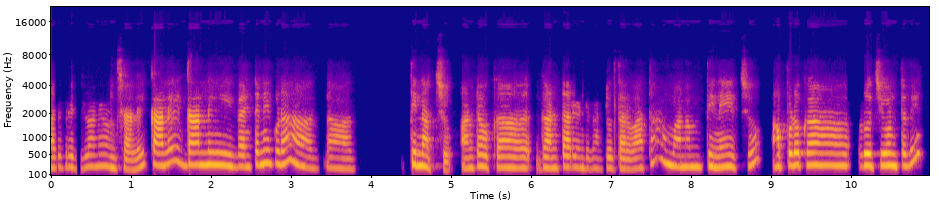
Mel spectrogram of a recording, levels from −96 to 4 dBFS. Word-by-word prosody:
అది 215 +1 -3
ఫ్రిడ్జ్‌లో‌నే 230 +3 -6
ఉంచాలి. 200 0 -2 0.2
కానీ 265 +4 +6 0.2
దాన్ని 270 0 +5 0.3
వెంటనే 255 +5 0
కూడా 285 +2 +2 0.2
ఆద్ 210 -3 -4 0.2
ఆద్ 195 -1 -5 0.7
తినొచ్చు. 230 -8 +2 0.2
అంటే 210 +4 -2
ఒక 225 - -11 0.6
గంట, 210 -1 +1 0.2
2 210 -1 -9
గంటల 205 +1 -7
తర్వాత 200 +5 -3 0.3
మనం 230 0 -1 0.2
తినేయొచ్చు. 235 +2 -1 0.3
అప్పుడొకా 265 +2 +3 0.6
రుచి 255 0 +6
ఉంటది, 250 - 0
230 Hz, 115 wpm, -17 LUFS, 210-255 Hz, 0.7 s, కానీ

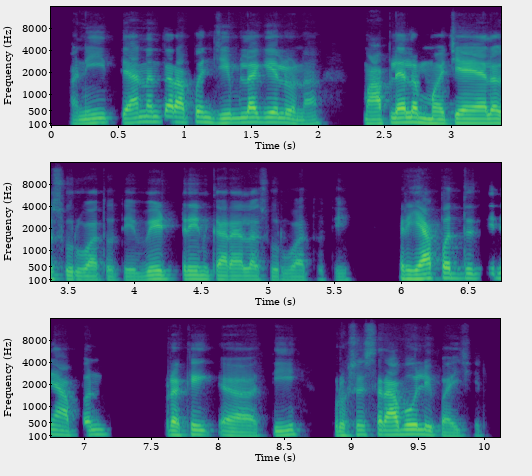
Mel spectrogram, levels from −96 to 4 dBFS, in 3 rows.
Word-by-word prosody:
आणि 120 +5 -2
त्यानंतर 160 +4 +1
आपण 150 +1 +1
जिमला 135 +3 +2
गेलो 140 -3 +2
ना, 105 0 -6 0.4
मग 115 - 0
आपल्याला 140 +5 +5
मजा 120 +1 +2
यायला 125 0 +5
सुरुवात 115 -3 -4
होते 100 +1 -7
वेट 125 +4 -1
ट्रेन 125 -1 0
करायला 110 -1 -1
सुरुवात 100 -2 -8
होते. 95 +1 -15 0.4
तर 130 - -1
या 135 +2 +6
पद्धतीने 150 -1 -2
आपण 135 +2 -2 0.5
प्रकी 135 +1 +1
अ, 105 -3 0 0.2
ही 125 +3 -1 0.3
प्रोसेस 135 +4 -4
राबवली 140 0 +4
पाहिजे. 100 -2 -8
125 Hz, 160 wpm, -24 LUFS, 110-140 Hz, 0.5 s, या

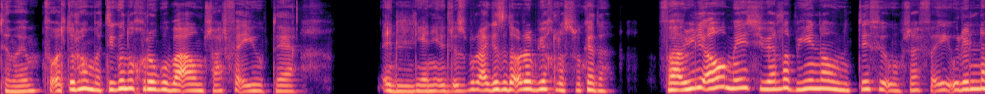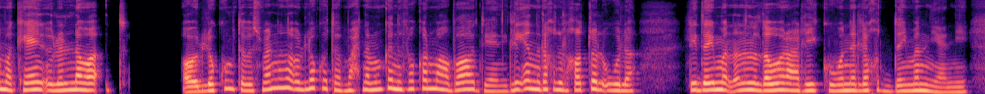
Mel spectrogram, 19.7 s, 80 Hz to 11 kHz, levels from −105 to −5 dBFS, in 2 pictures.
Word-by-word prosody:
تمام 195 +1 -3
فقُلت 205 +5 -3
لهُم: 260 +1 +6
"ما 230 - +1
تيجوا 245 +4 +3
نخرج 265 -2 +4
بقى 215 -1 +3
ومش 215 -1 -4
عارفة 205 +1 -7
إيه 195 +3 -3
و - - -5
بتاع، 195 0 -7 0.9
ال 190 -2 -2
يعني 195 0 -2
الأسبوع 200 +5 -5
الإجازة 240 +2 +2
ده 245 - +3
قرب 260 -1 +4
يخلص 230 -5 -1
وكده" 210 -3 -3 0.4
فقالوا 235 +1 +4
لي: 300 -3 +4
"آه 310 +6 +6
ماشي 290 -3 +2
ويالّا 260 +3 +3
بينا 280 +2 +3
ونتفق 250 +1 -1
ومش 210 +1 -8
عارفة 225 0 -8
إيه 225 -1 -4
قولي 235 +2 +1
لنا 265 +2 +3
مكان 240 0 +1
قولي 220 -1 -1
لنا 240 +1 +3
وقت" 225 -1 -2 0.6
أقول 175 +3 0
لكم 220 +6 -1
طَب 235 -5 -4
اشمعنى 245 +7 -2
أنا 305 0 +1
أقول 255 -1 -2
لكم 290 0 -2
طَب 230 -5 -5
ما - - -3
إحنا 245 +2 -4
ممكن 255 +4 0
نفكر 265 +2 -2
مع 265 -3 +1
بعض، 235 -1 -1
يعني 190 -1 -8
ليه 240 +5 -3
أنا 270 - +1
اللي 255 0 0
آخد 250 -1 -4
الخطوة 230 +3 -1
الأولى، 215 -2 -3 0.6
ليه 235 - +1
دايمًا 235 +1 +3
أنا 200 -3 -5
اللي 235 +1 +1
أدوّر 220 +2 +3
عليكم 215 -1 -2
وأنا 215 +1 0
اللي 215 0 -2
آخد 215 -4 -8
دايمًا 200 +3 -2 0.2
يعني 165 +1 -9
230 Hz, 205 wpm, -23 LUFS, 210-255 Hz, 0.9 s, لهُم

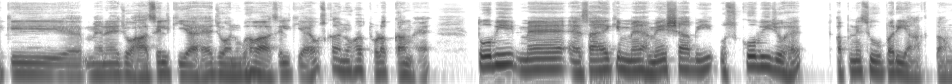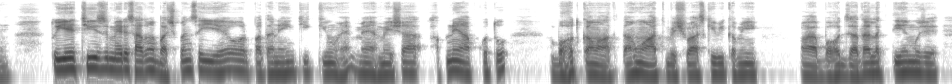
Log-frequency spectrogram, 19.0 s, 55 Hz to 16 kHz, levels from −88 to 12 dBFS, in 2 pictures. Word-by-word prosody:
कि 110 -3 -2
मैंने 110 +1 -2
जो 110 0 -3
हासिल 95 +6 +1
किया 105 -2 -1
है, 100 +3 -3
जो 110 -1 -2
अनुभव 105 +4 0
हासिल 105 +4 0
किया 100 -4 -6
है - - -2
उसका 160 -1 -6
अनुभव 135 +1 -1
थोड़ा 120 0 0
कम 105 -3 0
है। - - -9 0.5
तो 180 +1 +8
भी 210 +2 +6
मैं 155 +2 +4
ऐसा 120 +3 0
है 145 +1 +3
कि 160 - 0
मैं 140 -2 +3
हमेशा 140 +4 +5
भी 145 +4 -1
उसको 180 +8 +3
भी 175 -1 +4
जो 135 -3 +2
है 115 +1 -2 0.4
अपने 135 +3 -1
से 135 +1 0
ऊपर 120 0 0
ही 115 -3 +3
आँकता 90 +1 -8
हूँ। 85 0 -10 0.4
तो 150 - +4
ये 155 +1 +9
चीज़ 160 0 +3
मेरे 150 -1 +3
साथ 130 -2 +2
में 140 -2 0
बचपन 120 +8 -1
से 140 0 -2
ही 130 -1 +2
है 130 +3 -1
और 140 -2 -3
पता 115 +1 -4
नहीं 115 +2 -2
कि 120 0 -10
क्यों 115 -4 -3
है, 115 - -5
मैं 115 -7 -4
हमेशा 110 +3 -2 0.2
अपने 135 +1 -1
आप 110 -3 -2
को 115 - -5
तो 135 +7 -5 0.4
बहुत 105 +4 -3
कम 110 -1 0
आँकता 95 +2 -4
हूँ, 120 +1 0
आत्मविश्वास 100 0 -2
की 110 - -4
भी 110 - -2
कमी 110 0 -4 0.4
अ, 100 -2 0
बहुत 90 +3 -4
ज़्यादा 95 +3 0
लगती 120 0 -2
है 125 - +1
मुझे। 115 -3 -2
115 Hz, 225 wpm, -23 LUFS, 105-140 Hz, 0.5 s, ये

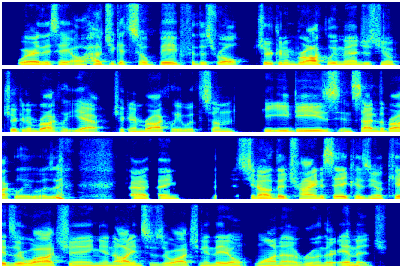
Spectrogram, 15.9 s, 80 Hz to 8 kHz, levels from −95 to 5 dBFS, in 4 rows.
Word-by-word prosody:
where 90 0 +4
they 90 0 0
say, 90 -1 -1
"Oh, 90 - -2
how'd 130 +6 -1
you 125 - -3
get 125 -4 -2
so 105 +2 +1
big 110 +7 +3
for 90 - -11
this 90 -3 -6
role?" - - 0
"Chicken 120 0 +2
and 110 -2 -2
broccoli, 120 -1 +6
man. 100 0 -1
Just, 100 -1 -8
you 100 - -4
know, 95 - -3
chicken 105 +4 -5
and 105 - -5
broccoli." 100 -7 +1
Yeah, 85 -1 +1
chicken 90 - -8
and 90 - -5
broccoli 85 -5 +1
with 75 +5 -8
some 80 -5 -6 0.3
EEDs 90 +1 0
inside 90 +1 +1
the - - -1
broccoli 105 +5 +1
was 95 -4 -6
it - - +3 0.7
kind 100 -1 +3
of - - -9
thing. 100 -1 -2 0.3
Because, - - -11
you 125 - -1
know, 100 -2 +5
they're 105 +2 +3
trying 120 +5 +3
to 105 - -1
say 110 +3 +4
'cause, 95 -4 -4
you 95 - -3
know, 90 - -2
kids 105 +2 +1
are 105 - +3
watching, 90 0 +2
and 80 0 -5
audiences 90 -2 0
are 90 - -2
watching, 85 -1 -1
and 80 - -6
they 85 +1 +1
don't 90 0 -1
wanna 85 -2 -1
ruin 80 0 -6
their 75 +1 -2
image. 95 -12 -3
90 Hz, 230 wpm, -25 LUFS, 85-105 Hz, 0.7 s, broccoli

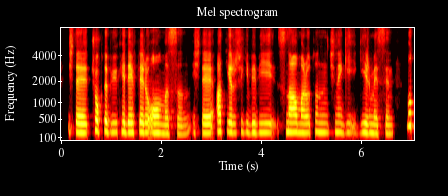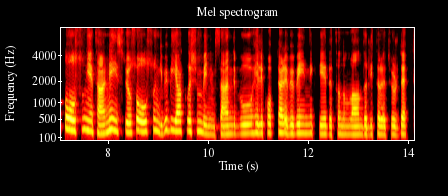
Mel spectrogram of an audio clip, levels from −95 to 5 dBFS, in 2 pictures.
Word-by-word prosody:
işte, 195 -1 +4
çok 230 +2 +3
da 215 -3 +6
büyük 200 +1 -7
hedefleri 200 0 +3
olmasın, 180 -2 +1
işte, 190 0 +2
at 215 +1 +3
yarışı 200 0 0
gibi 200 -1 -3
bir 200 0 -5
sınav 205 -1 +4
maratonunun 195 +1 -2
içine 200 +1 -6
gi 195 -2 -12
girmesin, 185 -2 -3 0.3
mutlu 335 -4 +2
olsun 250 0 +5
yeter, 205 -5 +1
ne 255 0 +2
istiyorsa 215 -1 -1
olsun." 220 +1 0
gibi 235 +7 -7
bir 250 - -6
yaklaşım 225 -1 0
benimsendi. 170 0 -4
Bu 180 +1 -2
helikopter 190 +1 -2
ebeveynlik 185 +1 -3
diye 175 -1 -3
de 165 - -4
tanımlandı 165 0 -3
literatürde. 165 0 -4
195 Hz, 140 wpm, -21 LUFS, 180-210 Hz, 0.3 s, da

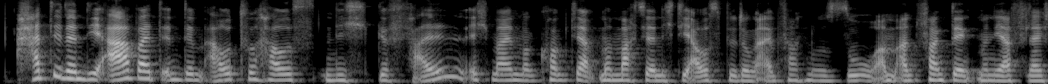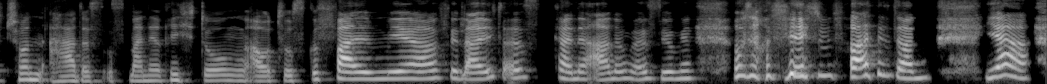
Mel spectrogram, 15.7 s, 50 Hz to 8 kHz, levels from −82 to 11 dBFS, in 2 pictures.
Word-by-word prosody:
hat 255 +3 -1
dir 320 - -1
denn 245 -2 +2
die 225 - -1
Arbeit 255 -2 +5
in 215 -1 -6
dem 210 -2 -7
Autohaus 205 0 -5
nicht 190 -1 -9
gefallen? 195 - -6
Ich 215 -2 -10
meine, 195 0 -4
man 185 -1 -10
kommt 200 -2 -8
ja - - -2
man 195 0 -5
macht 195 +1 -4
ja 180 - -1
nicht 180 -1 -9
die - - -3
Ausbildung 180 +1 -6
einfach 180 +2 -7
nur 180 -2 -10
so. 180 +1 -8
Am 185 - -4
Anfang 190 +2 -4
denkt 185 -2 -3
man 190 -1 -7
ja 175 -1 0
vielleicht 180 0 -7
schon: 220 -1 -2
„Ah, 170 +2 -3
das 165 -1 -9
ist 175 +3 -11
meine 180 +1 -6
Richtung, 190 -2 -6
Autos 175 +1 -6
gefallen 235 +1 +5
mir“, 250 +1 +3
vielleicht 255 +2 +1
als 280 +1 -4
keine 240 -3 0
Ahnung 245 +3 -1
als 245 +3 -5
Junge. 245 +2 -1 0.3
Oder 345 +1 +4
auf 340 -2 -1
jeden 360 -2 +6
Fall 325 +1 +8 0.2
dann, 270 -1 +4 0.4
ja, 320 0 +8
205 Hz, 195 wpm, -20 LUFS, 180-250 Hz, 0.4 s, Fall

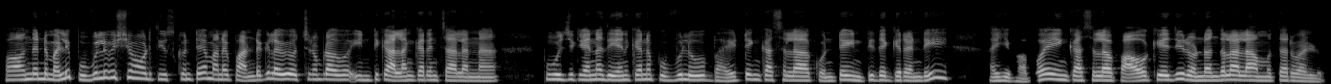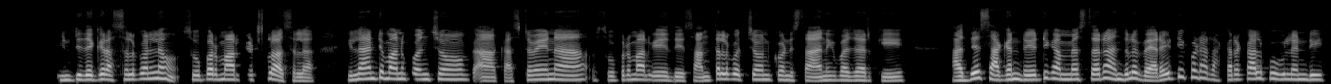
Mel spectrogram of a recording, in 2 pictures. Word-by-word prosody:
బావుందండి. 240 +4 +1
మళ్ళీ 230 +9 +2
పువ్వుల 235 +8 0
విషయం 315 +1 -2
ఒకటి 260 -2 -1
తీసుకుంటే 240 +2 -4
మనకు 225 -1 -1
పండుగలవి 235 +7 +2
వచ్చినప్పుడు 235 0 -1
అవి, 220 0 0
ఇంటికి 210 +3 -4
అలంకరించాలన్నా, 185 -3 -1 0.6
పూజకైనా, 230 -1 +1
దేనికైనా, 215 +3 +1
పువ్వులు 205 +2 +1 0.2
బయటింకసలా 195 +3 -1 0.2
కొంటే 170 +4 -2
ఇంటి 185 +2 -3
దగ్గరండి 185 +1 -1 0.6
అయ్య 175 0 -1
బాబోయ్! 185 - -1
ఇంకసలా 195 -1 +1
పావు 165 +4 +3
కేజీ 215 +2 +3
200 190 +2 +2
అలా 200 -1 +3
అమ్ముతారు 180 0 -3
వాళ్ళు. 145 -3 -5 0.7
ఇంటి 205 +2 0
దగ్గర 220 +2 +3
అస్సలు 230 +4 -2
కొనలేం. 265 +1 +3 0.2
సూపర్ 230 +2 +1
మార్కెట్స్‌లో 225 +3 0
అసలా. 170 -1 -3 0.4
ఇలాంటి 255 +6 +3
మనం 255 0 +3
కొంచెం 235 0 0 0.4
ఆహ్, 165 -1 -1
కష్టమైన 220 +10 0 0.5
సూపర్ 195 +3 -6
మార్కెట్ 210 -3 +1
ఇది 180 0 -2
సంతలకొచ్చామనుకోండి 220 +2 -1
స్థానిక 180 +2 +1
బజార్‌కి, 185 -3 -1 0.7
అదే 190 +9 +5
సగం 230 +2 +4
రేటుకి 245 +6 +1
అమ్మేస్తారు. 235 +2 +1
అందులో 240 +3 +2
వెరైటీ 235 - +2
కూడా, 305 -3 0
రకరకాల 225 +6 0
పువ్వులండి. 235 -3 +1
215 Hz, 125 wpm, -24 LUFS, 190-235 Hz, 0.7 s, అదే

